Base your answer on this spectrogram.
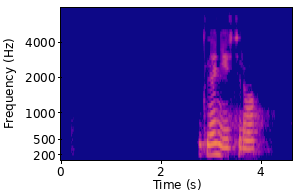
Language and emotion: Russian, neutral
